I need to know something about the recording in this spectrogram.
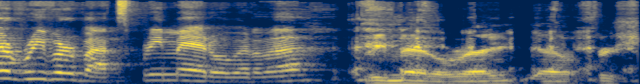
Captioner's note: speaks in Spanish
